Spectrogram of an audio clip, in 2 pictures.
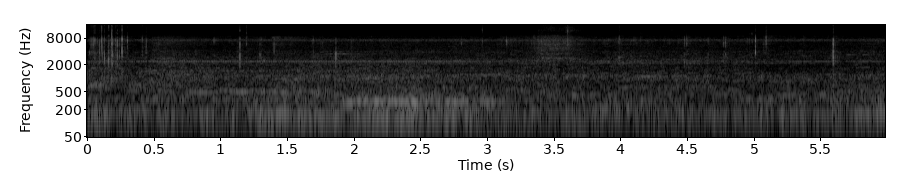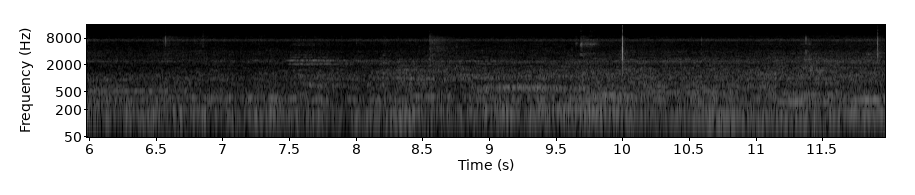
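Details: Quiet indoor room noise with a low steady hum, faint murmuring and a few soft clicks; no clear animal sound is heard.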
